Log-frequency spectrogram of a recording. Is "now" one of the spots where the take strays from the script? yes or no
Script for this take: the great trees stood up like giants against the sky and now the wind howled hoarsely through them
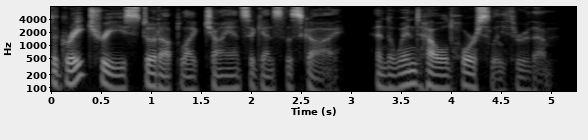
yes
